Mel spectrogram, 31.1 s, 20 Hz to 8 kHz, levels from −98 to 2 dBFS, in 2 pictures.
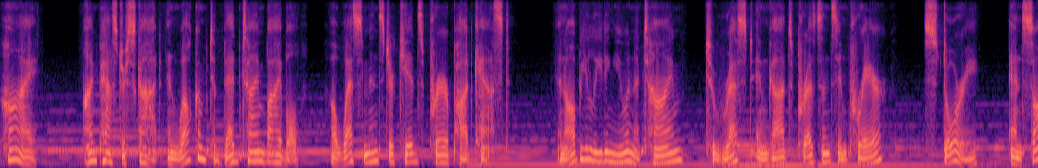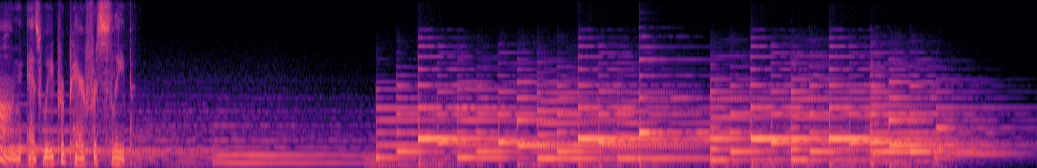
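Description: From 11.44 to 12.28 s the audio shows repeated stalls (stutter): packets reached the receiver late, so its jitter buffer emptied five times, and each gap was bridged by stretching the last sound, about 90 ms in all, the longest 44 ms. It happens again from 13.02 to 13.65 s, with five shorter gaps totalling 52 ms, none over 18 ms. Nothing is lost, but the flow catches and drags. On a spectrogram the bridged stretches appear as brief smeared, repeated bands; the longer ones thin out in the waveform as they fade.

Jitter buffer slow-down follows at 13.68 to 14.14 s and again at 14.55 to 15.20 s. After the stalls the buffer was low, so the receiver rebuilt its reserve by repeating single pitch periods, adding 46 ms and then 52 ms. Playback runs at about 92 and 93 percent speed with the pitch unchanged, so sounds are drawn out. On a spectrogram the harmonics stay at the same height but stretch sideways, and the waveform shows duplicated cycles.

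Jitter buffer speed-up runs from 17.47 to 18.36 s. Too much audio had built up, so the receiver cut short pieces of one or a few pitch periods, roughly a tenth of a second in total, playing about 12 percent fast at the same pitch. It sounds hurried. On a spectrogram the events look compressed in time, with no energy above 8 kHz throughout, the usual top limit of the G.722 call path.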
